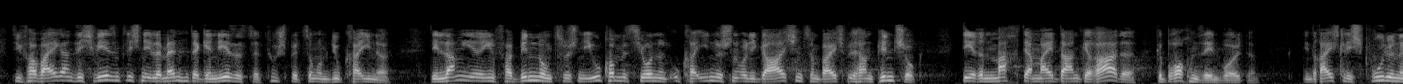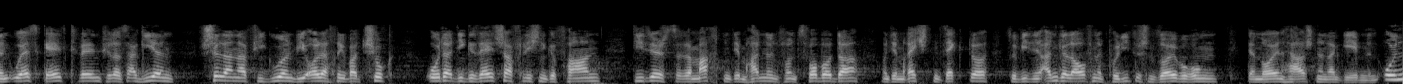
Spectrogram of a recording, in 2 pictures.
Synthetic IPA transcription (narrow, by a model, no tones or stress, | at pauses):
z̥iːfɛɐvaɪɡɐnzɪçv̥eːzn̩tlɪçn̩eləmɛntn̩deːɐɡeneːzɪsd̥eːɐt͡suːʃpɪt͡sʊŋʊmdiʔukʁ̥aʔiːnə | d̥eːnlaŋjɛːʁ̞ɪɡŋ̩fɛɐbɪndʊŋənt͡sv̥ɪʃn̩eːuːkʰɔmɪsjoːnənʊntukʁ̥aʔiːnɪʃn̩oliɡaɐçn̩t͡sʊmbaɪʃpiːlɦɛɐnpɪnt͡ʃʊk | d̥eːʁ̞ənmaχt̚d̥eːɐmaɪdaːnɡəʁ̞aːdəɡ̥əbʁɔχn̩zeːnvɔltə | d̥eːnʁaɪçlɪçʃpʁ̥uːdl̩ndənuːɛsɡ̥ɛltkv̥ɛlənfyːɐdasaɡiːʁən | ʃɪlɐnɐfiɡuːʁ̞ənviːʔoleχʁivatt͡ʃʊk | ʔoːɾɐdiːɡəzɛlʃaftlɪçn̩ɡəfaːʁən | d̥iːzɪdeːɐmaχtʊnt̚d̥eːmɦandl̩nfɔnt͡sv̥ɔbodaːʔʊntd̥eːmʁɛçtn̩zɛktoːɐ | z̥oviːdeːnʔanɡəlaʊfənənpʰoliːtɪʃn̩zɔʏbəʁ̞ʊŋən | d̥eːɐnɔʏənɦɛɐʃn̩dənɐɡeːbn̩dənʔʊnt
